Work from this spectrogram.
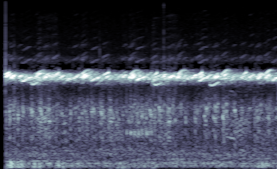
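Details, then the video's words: A dense spring peeper chorus in spring in Bloomington, Indiana: countless high, piercing peeps overlap into a steady shrill ringing. Southern leopard frogs and perhaps American toads were also in the chorus. "Frog Symphony"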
